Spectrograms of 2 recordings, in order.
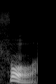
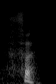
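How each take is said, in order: First: The vowel is full and clearly pronounced. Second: The vowel is reduced almost to nothing. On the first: The speaker calls it wrong. "I wouldn't normally say for" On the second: The speaker calls it right. "I would normally say f"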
